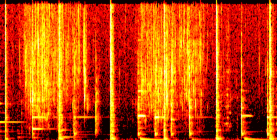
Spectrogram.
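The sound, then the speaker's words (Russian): Water pours and drips while a houseplant is watered, in a series of bright splashes, each with a short ringing, bubbly tone, coming at an uneven rhythm with no talking. “Я вот как раз сейчас полью свой.”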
